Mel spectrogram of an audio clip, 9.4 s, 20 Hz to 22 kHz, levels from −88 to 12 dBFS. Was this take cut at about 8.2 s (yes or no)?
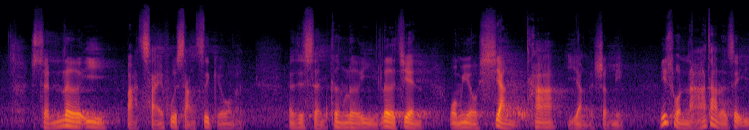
yes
